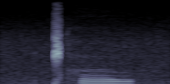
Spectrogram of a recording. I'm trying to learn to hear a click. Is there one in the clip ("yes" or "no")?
yes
